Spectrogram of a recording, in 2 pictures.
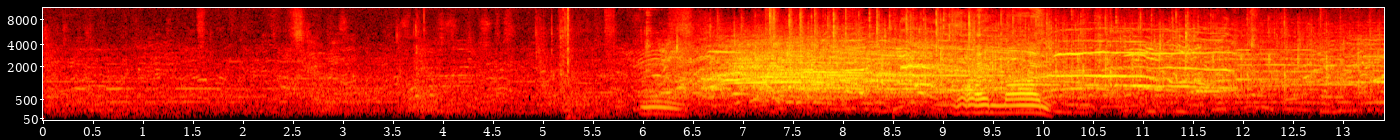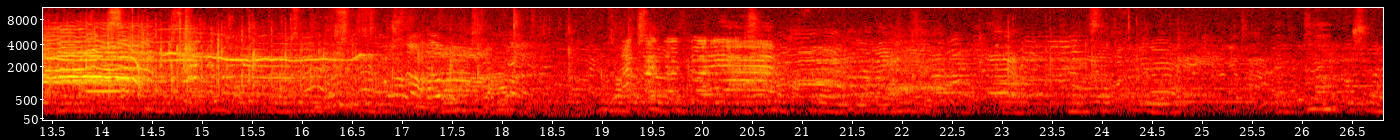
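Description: Young men and spectators shout and cheer outdoors.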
